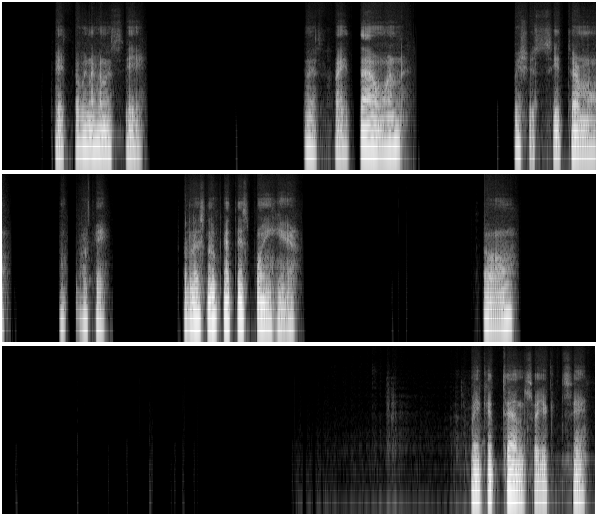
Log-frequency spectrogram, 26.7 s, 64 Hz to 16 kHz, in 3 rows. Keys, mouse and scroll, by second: 3.1 click, 3.9 click, 7.1-10.0 scroll down 7, 10.0-11.6 scroll up 8, 11.6 scroll up 1, 11.7-13.7 scroll down 1, 13.7-14.5 scroll down 3, 14.5-15.1 scroll, 17.0 click, 17.2 click, 18.9 click, 19.2 click, 22.2 click, 23.4 click, 24.6 typing, 26.2 click.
